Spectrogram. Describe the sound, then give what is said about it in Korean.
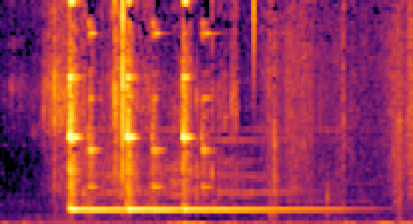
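A front-door doorbell rings with three quick, bright chimes in a row, then one clear mid-pitched tone hangs on and slowly fades. No one speaks. “스물세 번째 벨소리에 나는 더 이상 견디지 못하고 현관 쪽으로 느릿하게 걸어가 현관문 확대경을 들여다봤다.”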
